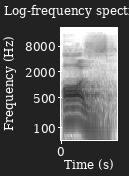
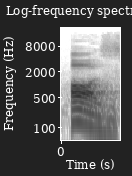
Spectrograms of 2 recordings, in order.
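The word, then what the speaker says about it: Oz: ये दोस्तों ओ और जेड एक साथ लिखे हुए, इसको पढ़ेंगे कैसे, इसका प्रोनाउंसिएशन है दोस्तों ऑज, ऑज ऐसे करके पढ़ेंगे। इसकी मीनिंग क्या होती है,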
